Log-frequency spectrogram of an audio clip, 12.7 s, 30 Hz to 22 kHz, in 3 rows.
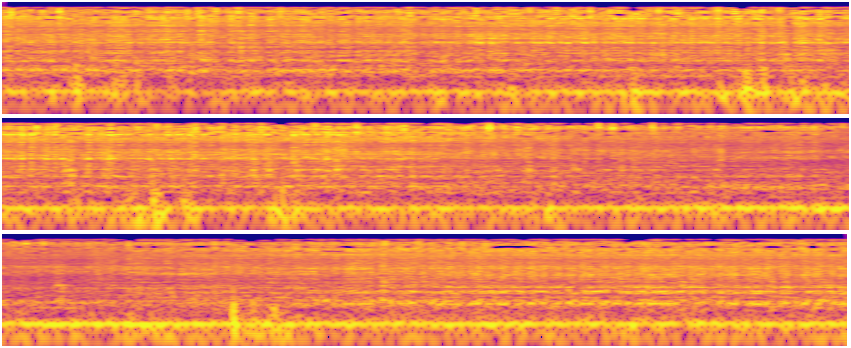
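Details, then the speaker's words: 2001 Z71 at idle, steady with a light chirping tick and whir over a smooth engine; owner feared engine destruction, but cause was simply a bad accessory pulley. "customers sending this video of their 2001 Z71 asking if this sound means their engines destroy lucky for them it was simply a bad pulley"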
